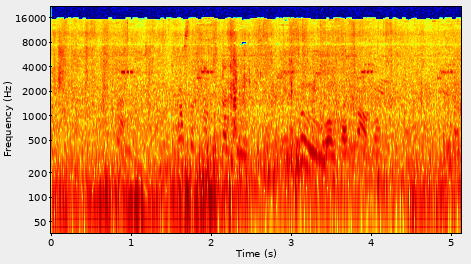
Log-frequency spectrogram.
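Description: Men and women murmur as they walk past nearby.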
